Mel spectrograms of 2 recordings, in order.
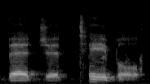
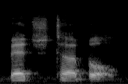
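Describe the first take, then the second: First: The word is said with four syllables. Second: The word is said with three syllables. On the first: The speaker calls it wrong. "a lot of learners will pronounce it with four syllables" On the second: The speaker calls it right. "it's a word with just three syllables"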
